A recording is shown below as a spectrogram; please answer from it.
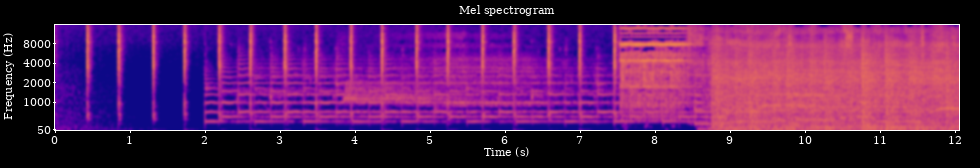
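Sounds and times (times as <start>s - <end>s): countdown ticks: 0.0s - 8.8s
electronic music with a beat: 1.8s - 7.5s
bell-like ring: 7.5s - 8.7s.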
